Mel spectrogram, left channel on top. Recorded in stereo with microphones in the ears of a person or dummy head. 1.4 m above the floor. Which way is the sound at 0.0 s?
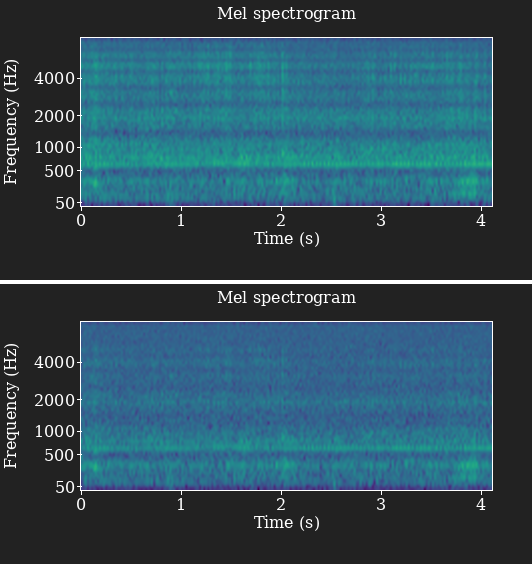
45° left (ahead or behind).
